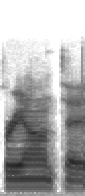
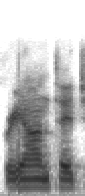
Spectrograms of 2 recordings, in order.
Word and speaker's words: Briante: And for Northside, Briante Johnson, it is pronounced Briante. It looks like Bronte, but it's Briante Johnson.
